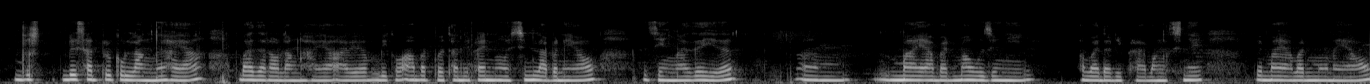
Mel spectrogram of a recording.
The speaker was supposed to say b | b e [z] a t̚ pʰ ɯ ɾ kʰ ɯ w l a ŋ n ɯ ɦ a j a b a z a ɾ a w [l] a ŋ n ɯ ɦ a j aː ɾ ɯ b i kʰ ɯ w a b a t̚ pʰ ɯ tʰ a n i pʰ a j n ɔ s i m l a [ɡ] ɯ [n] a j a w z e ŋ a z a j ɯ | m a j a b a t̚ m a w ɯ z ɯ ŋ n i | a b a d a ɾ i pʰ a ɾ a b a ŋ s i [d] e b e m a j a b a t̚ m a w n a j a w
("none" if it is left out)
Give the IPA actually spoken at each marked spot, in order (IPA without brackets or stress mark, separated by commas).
s, l, b, n, n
